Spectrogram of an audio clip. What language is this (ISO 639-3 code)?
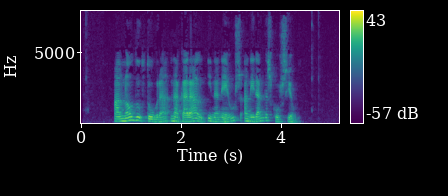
cat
